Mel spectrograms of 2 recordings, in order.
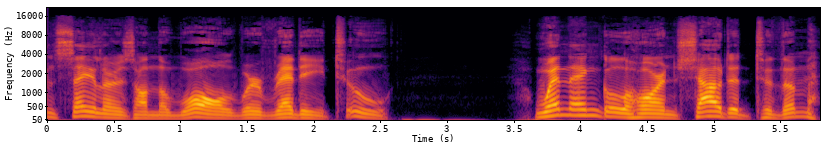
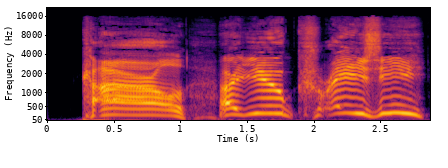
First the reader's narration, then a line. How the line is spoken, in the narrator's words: Jack shouted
